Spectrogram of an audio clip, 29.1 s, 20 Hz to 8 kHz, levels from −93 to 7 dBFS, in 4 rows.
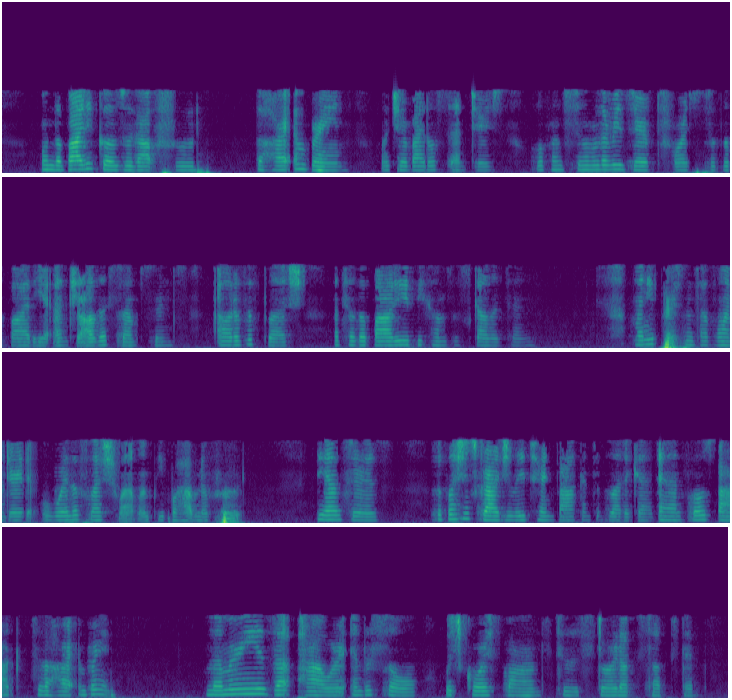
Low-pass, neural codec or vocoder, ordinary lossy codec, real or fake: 7.2 kHz; codec, 24 kHz, 1.2 kbps, DualCodec; AAC, 16 kbps; fake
